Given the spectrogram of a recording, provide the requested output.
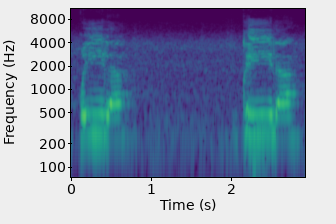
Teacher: الحركة المشمة عندنا حركة وشممناها بعض الحركة، عندنا كسرة وشممناها ضمة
